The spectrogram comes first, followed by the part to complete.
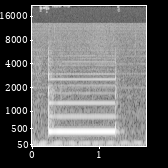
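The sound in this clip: A telephone call tone: a single steady mid-pitched beep lasting about one second, over a faint low hum, with no voices.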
